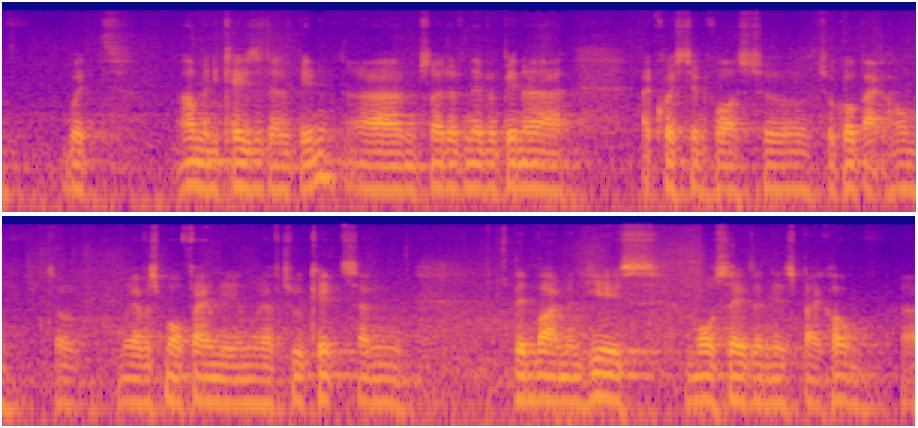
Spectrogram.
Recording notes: Press Conference. Spoke to the media at Coopers Stadium today.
